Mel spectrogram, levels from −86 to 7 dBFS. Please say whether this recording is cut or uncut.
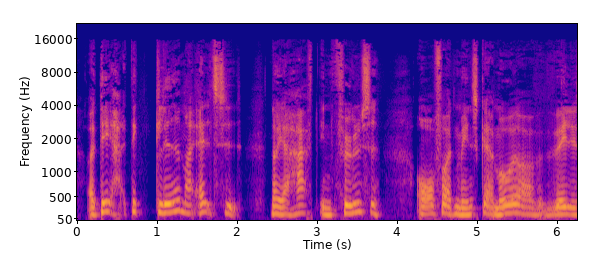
cut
